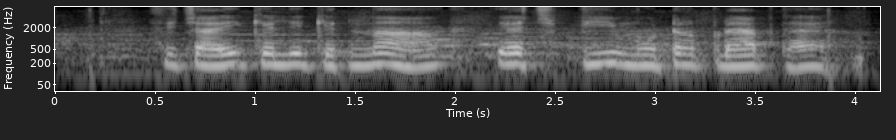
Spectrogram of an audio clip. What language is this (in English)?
Magahi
